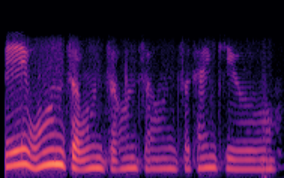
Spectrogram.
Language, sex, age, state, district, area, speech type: Nepali, female, 45-60, West Bengal, Darjeeling, rural, conversation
